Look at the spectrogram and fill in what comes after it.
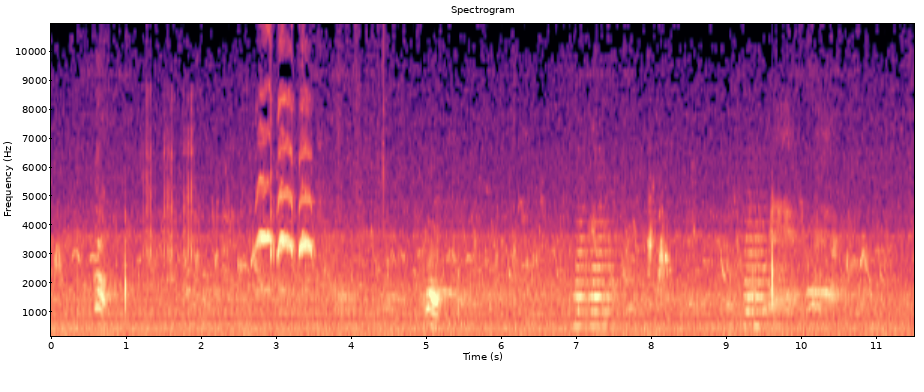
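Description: Birds calling over a steady background hum: a quick three-note call about three seconds in, a sweeping chirp near the middle, and short runs of repeated calls later on.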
